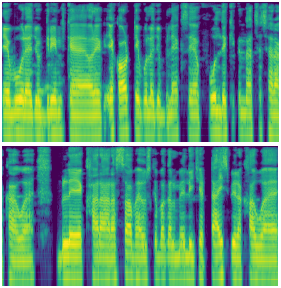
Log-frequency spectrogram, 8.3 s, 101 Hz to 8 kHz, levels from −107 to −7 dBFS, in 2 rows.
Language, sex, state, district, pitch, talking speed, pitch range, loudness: Hindi, male, Uttar Pradesh, Ghazipur, 125 Hz, 260 wpm, 120-125 Hz, -15 LUFS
